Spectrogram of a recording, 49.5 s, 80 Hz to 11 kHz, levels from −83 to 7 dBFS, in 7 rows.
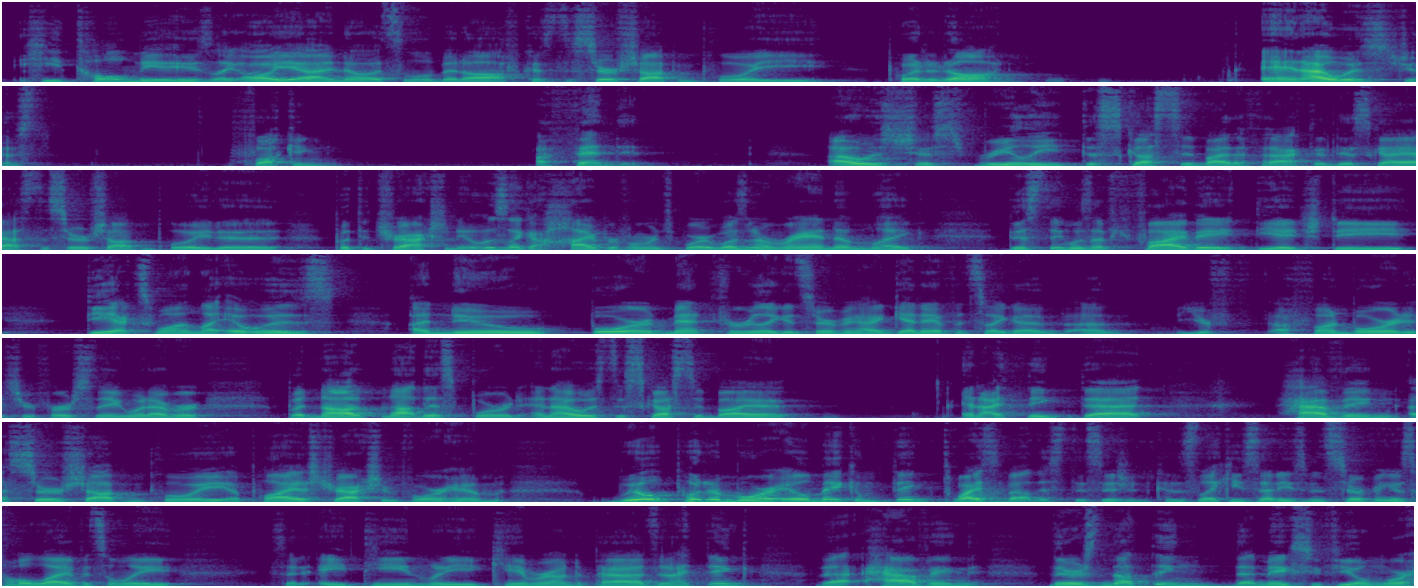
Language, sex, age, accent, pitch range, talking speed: English, male, 20-39, American, 125-160 Hz, 200 wpm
